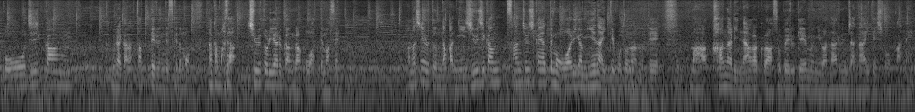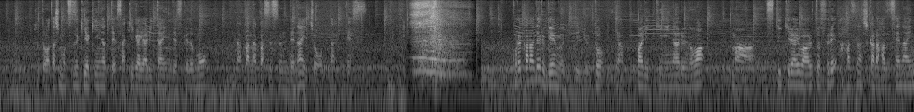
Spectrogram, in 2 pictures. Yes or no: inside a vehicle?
yes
